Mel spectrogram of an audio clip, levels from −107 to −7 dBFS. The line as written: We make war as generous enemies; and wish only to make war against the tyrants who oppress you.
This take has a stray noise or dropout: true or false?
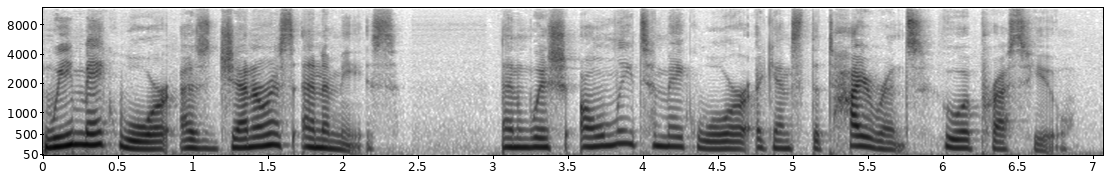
false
